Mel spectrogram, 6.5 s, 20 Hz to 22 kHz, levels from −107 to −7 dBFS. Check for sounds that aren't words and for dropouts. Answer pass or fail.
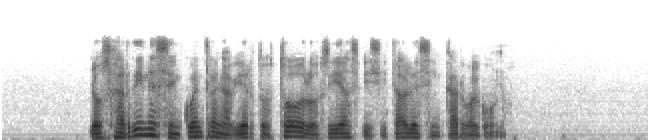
pass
